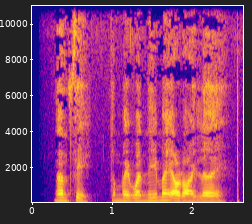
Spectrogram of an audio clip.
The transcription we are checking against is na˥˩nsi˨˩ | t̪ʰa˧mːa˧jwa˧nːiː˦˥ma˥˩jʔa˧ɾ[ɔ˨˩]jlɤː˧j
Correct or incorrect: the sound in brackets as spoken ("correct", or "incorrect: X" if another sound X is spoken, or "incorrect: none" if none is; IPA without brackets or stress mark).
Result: correct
